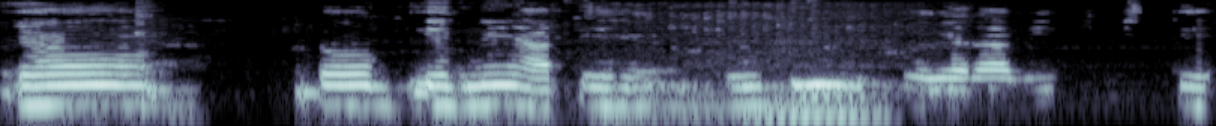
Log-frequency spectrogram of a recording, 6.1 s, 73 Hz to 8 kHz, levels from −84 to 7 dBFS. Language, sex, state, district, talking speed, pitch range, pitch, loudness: Hindi, male, Uttar Pradesh, Muzaffarnagar, 100 wpm, 145-170 Hz, 155 Hz, -15 LUFS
